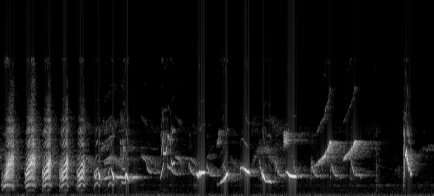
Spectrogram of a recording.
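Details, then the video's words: Greater green leafbird song opening with five rapid, evenly spaced harsh chirps, then running into a busy stream of twittering, slurred whistles and high rising notes before a brief pause and a final sharp note. "Ngetrok Parah !! Spill Cucak Ijo Jawara"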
